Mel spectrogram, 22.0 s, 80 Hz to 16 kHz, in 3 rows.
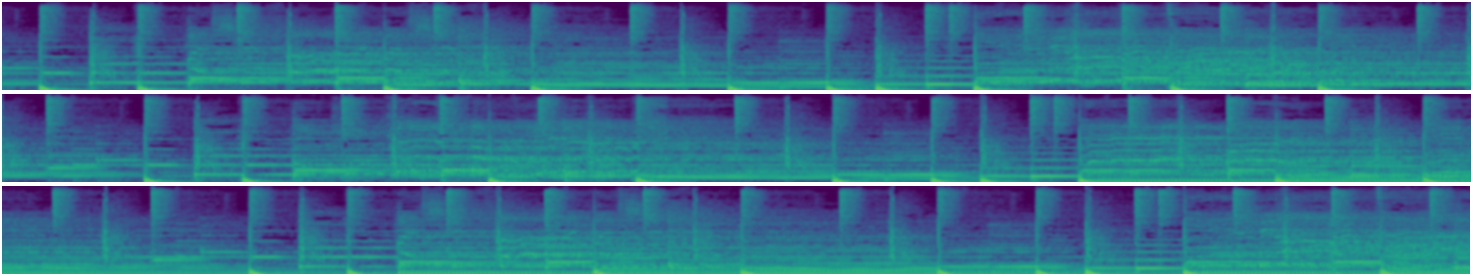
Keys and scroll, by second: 3.2 ctrl++, 9.7 ctrl+space, 10.7 ctrl+alt+z.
